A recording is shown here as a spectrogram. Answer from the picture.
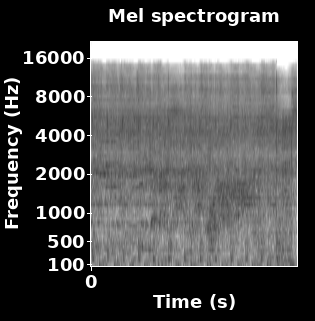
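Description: Metalcore band playing live: distorted electric guitars and a steady, driving drum beat under screamed vocals.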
